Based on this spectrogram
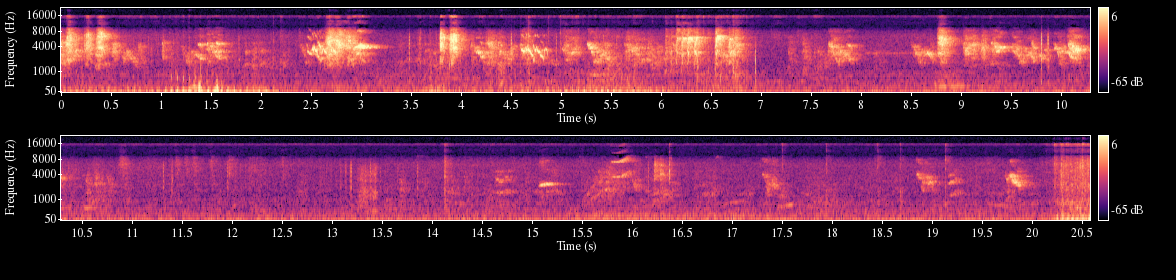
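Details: Baby budgerigars chirp and chatter in quick, scratchy bursts, with wing flutters and low room rumble.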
